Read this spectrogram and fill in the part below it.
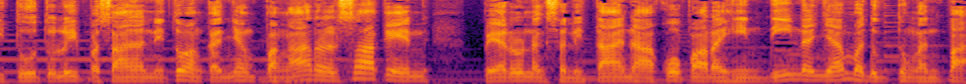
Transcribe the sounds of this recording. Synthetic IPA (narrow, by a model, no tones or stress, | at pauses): ʔɪt̪uːt̪ʊlojpɐsaːnɐnːɪt̪o̞ʔɐŋkɐɲaŋpɐŋaːɾɐlsaːkɪn | pɛːɾo̞nɐɡsɐlɪt̪anɐʔɐko̞paːɾɐɦɪnd̪inɐɲamɐd̪ʊɡ̚t̪ʊŋanpɐ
